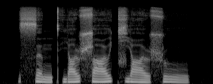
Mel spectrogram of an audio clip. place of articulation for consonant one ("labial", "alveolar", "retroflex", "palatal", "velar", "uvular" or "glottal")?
alveolar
